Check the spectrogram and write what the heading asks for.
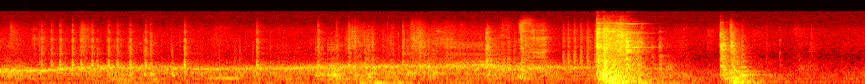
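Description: A door being rattled and opened: a run of small clicks and rattles over a steady whistling tone, then two heavy thumps near the end, about a second apart.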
